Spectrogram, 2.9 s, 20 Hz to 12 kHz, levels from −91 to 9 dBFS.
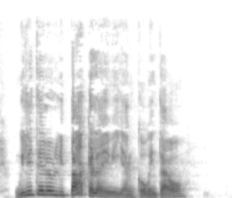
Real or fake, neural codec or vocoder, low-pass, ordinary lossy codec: real; none; 10.8 kHz; AAC, 64 kbps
